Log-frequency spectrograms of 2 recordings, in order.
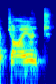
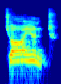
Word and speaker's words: giant: लेकिन 4th वाला भी आपने सही प्रोनाउंस नहीं किया, वो है जायंट, जायंट।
